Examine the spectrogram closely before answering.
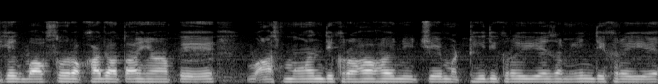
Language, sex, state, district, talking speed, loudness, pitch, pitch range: Hindi, male, Haryana, Jhajjar, 190 wpm, -17 LUFS, 130 Hz, 125-130 Hz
